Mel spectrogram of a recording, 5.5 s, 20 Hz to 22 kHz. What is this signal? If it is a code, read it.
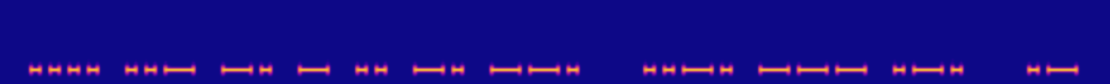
Morse code, heard as a keyed tone, about 25 wpm, 600 Hz. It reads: HUNTING FOR A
